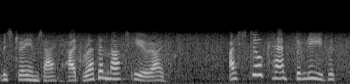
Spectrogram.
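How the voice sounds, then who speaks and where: An actress playing a prim, sceptical schoolteacher in an old radio drama, proper and reproving, faltering when unsettled. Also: female voice, a little high, animated, brisk, close to an everyday voice. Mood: uneasy. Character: prim, sceptical schoolteacher woman, stern but uneasy. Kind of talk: golden-age radio drama acting. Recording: muffled, hissy old radio recording.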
